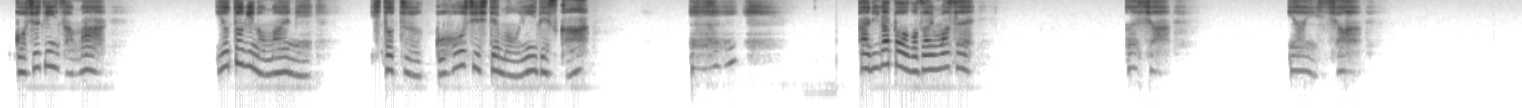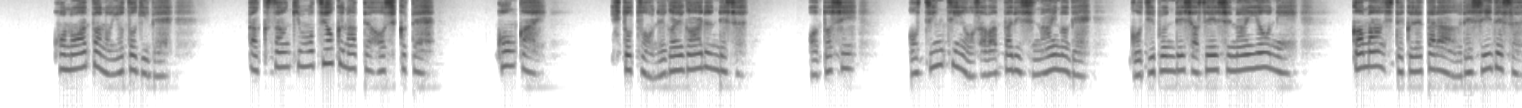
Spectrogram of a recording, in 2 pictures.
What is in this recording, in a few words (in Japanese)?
バイノーラルマイク収録 効果音あり大きめ; 乳首攻め焦らし; 効果音大差分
